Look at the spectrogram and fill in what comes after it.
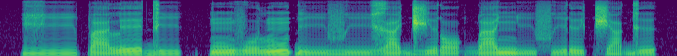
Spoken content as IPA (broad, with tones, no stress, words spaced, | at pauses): ɣiː˦pa˨ le˦di˦ | k͡pũ˨vo˨lũ˦ɗiː˨ viː˨ɣa˨ d͡ʒɪ˦ɾɔ˨˦ɡ͡ba˦ ɲi˨fi˦ɾɪ˨˦t͡ʃa˨ ɡɪ˦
